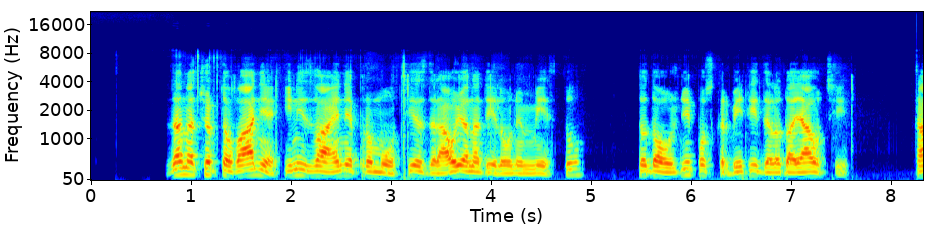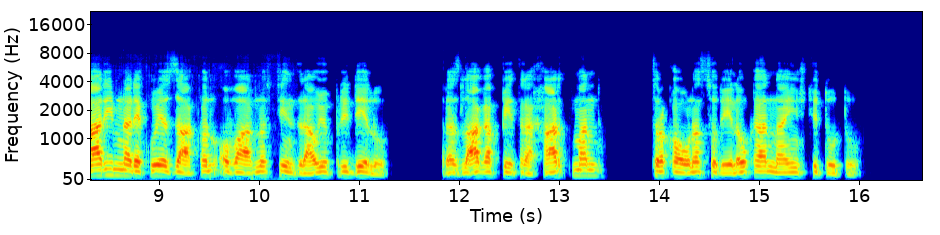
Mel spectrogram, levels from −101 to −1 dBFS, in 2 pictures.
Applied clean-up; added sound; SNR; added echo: neural mask model DeepFilterNet 3.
